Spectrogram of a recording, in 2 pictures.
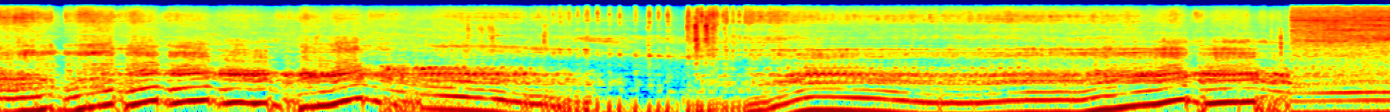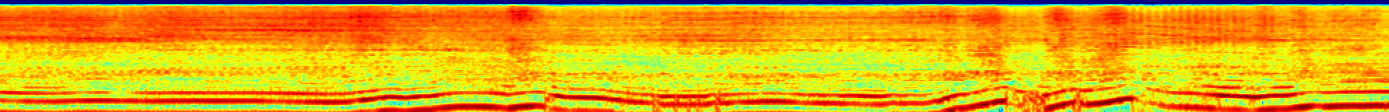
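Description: Turbocharged car engine idling and being revved again and again, its pitch rising and falling with each blip, settling to a steady idle between revs. A steady hiss runs alongside from about halfway through.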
